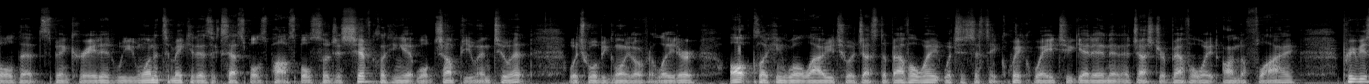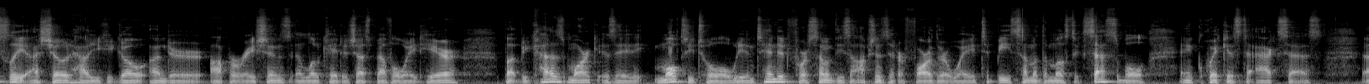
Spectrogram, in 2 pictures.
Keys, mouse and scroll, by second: 9.9 click, 13.8 right click.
